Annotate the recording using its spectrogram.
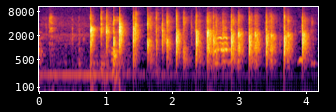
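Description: A quick, irregular run of sharp claps or taps, several a second, starting about a second in and lasting about three seconds, over a steady low hum.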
